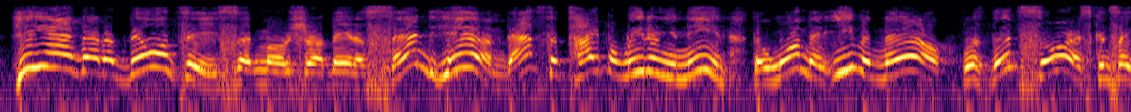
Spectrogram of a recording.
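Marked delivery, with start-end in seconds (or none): 0.1-1.6 high, emphatic preacher's rise; acted impassioned argument; impassioned urging. 2.7-8.5 high, insistent plea in a preacher's swing; acted fervent appeal; impassioned urging. Moses urging God to send Akiva.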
